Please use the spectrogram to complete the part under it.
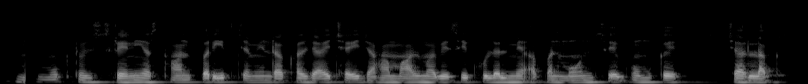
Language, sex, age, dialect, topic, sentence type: Magahi, male, 18-24, Western, agriculture, statement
